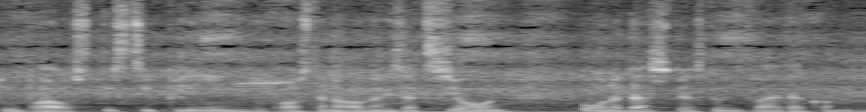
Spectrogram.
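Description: A very deep-voiced, lecturing friend. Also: male voice, expressive, background noise. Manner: lecturing, measured, later heated. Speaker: radio drama actor. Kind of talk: radio drama acting.

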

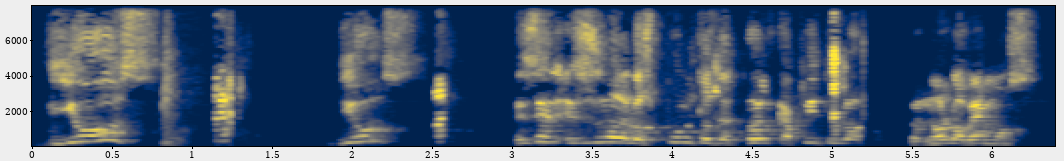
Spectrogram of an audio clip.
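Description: Speaking in a very high voice at a measured pace over a noisy background, a man leads an online theology class for pastors via video call, with roomy echo on the audio. His style is questioning as he quizzes students constantly to draw out their answers.

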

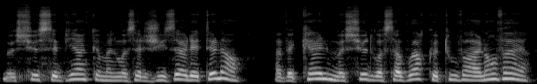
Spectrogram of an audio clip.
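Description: A woman's voice: mid-range voice, fairly quick, dark tone, natural voice. A woman reading aloud and voicing a complaining household nanny in a storybook, speaking indignantly.

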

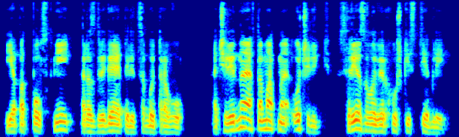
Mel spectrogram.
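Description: Low husky male audiobook narrator. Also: a little fast. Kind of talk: audiobook reading.

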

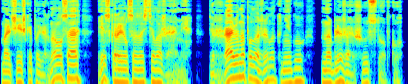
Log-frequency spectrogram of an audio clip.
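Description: Reading an audiobook from a script, a man with a lowish voice keeps his storytelling steady and measured. It's a dry, studio-quality recording.

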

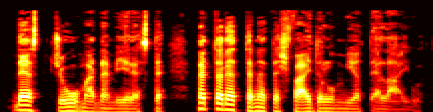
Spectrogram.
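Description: A man narrating an adventure story in a steady, measured reading voice. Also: deep voice, no room sound, studio quality. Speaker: audiobook reader.

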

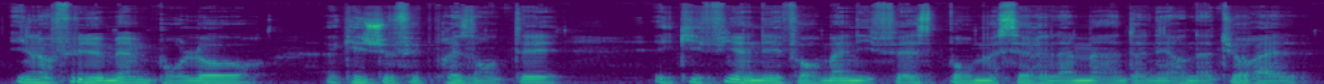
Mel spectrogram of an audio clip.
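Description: Dark, husky male audiobook narrator. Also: on the low side. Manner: measured, calm, reflective first-person reading.

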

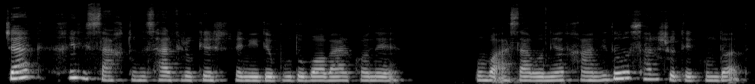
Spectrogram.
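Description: A woman narrating a fairy-tale audiobook in a calm, expressive storybook reading. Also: mid-range voice.

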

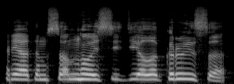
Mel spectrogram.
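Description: A man's voice: flat delivery, a little slow, gravelly, a little mellow, clear, resonant tone, no echo, studio quality, heavily acted. A man voicing a cowardly young trainee who keeps crying and pleading. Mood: frightened. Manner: pleading, tearful, high-strung.

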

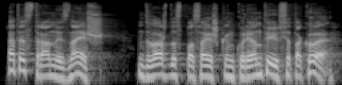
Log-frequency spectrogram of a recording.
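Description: A man's voice: fairly high pitch, moderate pace, a little mellow, lightly acted. A man voicing a young woman hunter who is bold and pleading, with a lilting, coaxing manner. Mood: teasing.

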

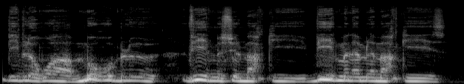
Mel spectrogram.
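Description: A man reading aloud voices an excited little peasant boy who shouts martial cries and makes battle noises with his mouth. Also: on the high side, measured pace, husky, pitched above the performer's own voice, exaggerated voice.

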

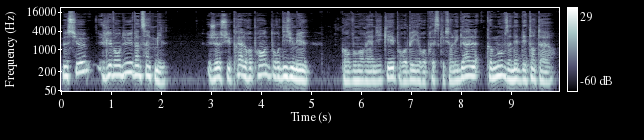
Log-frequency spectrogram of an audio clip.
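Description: A man's voice: medium pitch, moderate pace, warm tone, slightly rough, close to an everyday voice. A man voicing a suspicious male goldsmith who speaks in an emphatic, formal way. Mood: businesslike.

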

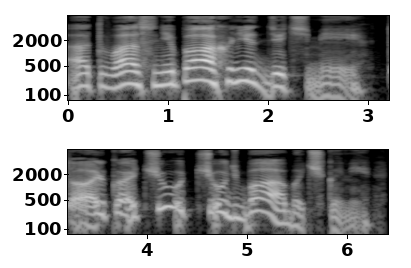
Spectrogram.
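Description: A woman voicing a big, hungry, grumbling male bear in a storybook, speaking slowly and low in a growl. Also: wildly swooping pitch, creaky, no echo, clean studio sound, full character voice. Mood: gruff. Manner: slow, low growling delivery.

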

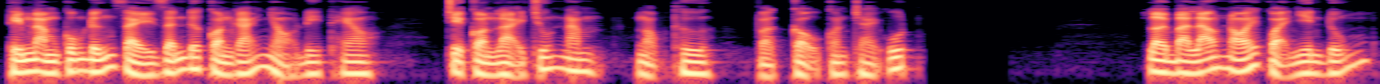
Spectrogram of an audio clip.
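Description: A man tells a scripted ghost story in a steady, earnest first-person voice. His pitch sits low and the close mic leaves it dry, with no room around it. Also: unhurried, no echo.

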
